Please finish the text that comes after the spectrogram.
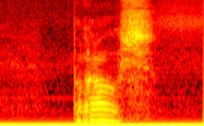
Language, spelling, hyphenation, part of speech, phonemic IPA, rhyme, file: Dutch, broos, broos, adjective / noun, /broːs/, -oːs, Nl-broos.ogg
- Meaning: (adjective) 1. alternative form of bros (“brittle”) 2. weak, fragile, vulnerable 3. perishable, short-lived, fading; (noun) cothurnus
